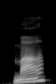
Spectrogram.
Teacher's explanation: For hemp, it goes up like you're asking a question.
